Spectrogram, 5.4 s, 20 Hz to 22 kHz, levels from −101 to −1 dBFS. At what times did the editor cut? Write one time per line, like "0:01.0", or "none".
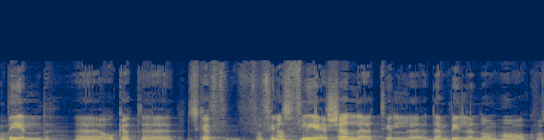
0:01.8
